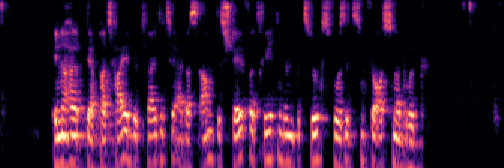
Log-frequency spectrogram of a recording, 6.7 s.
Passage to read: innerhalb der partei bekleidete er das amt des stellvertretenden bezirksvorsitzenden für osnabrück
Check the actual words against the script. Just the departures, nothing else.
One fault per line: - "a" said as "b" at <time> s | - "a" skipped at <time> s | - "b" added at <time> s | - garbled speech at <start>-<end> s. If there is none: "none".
none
